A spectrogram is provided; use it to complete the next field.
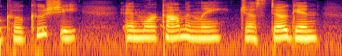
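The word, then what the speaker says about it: Dōgen: I Dogen Koso Joyo Daishi or Busho Dento Kokushi and more commonly just Dogen, although I've also heard it pronounced Dogan and Dojan was born in the year 1200 and died in 1253.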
